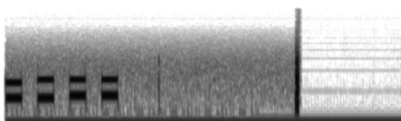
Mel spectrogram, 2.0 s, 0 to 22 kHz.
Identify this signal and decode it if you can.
DTMF, heard as telephone touch tones, tones of about 100 ms. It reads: 5699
